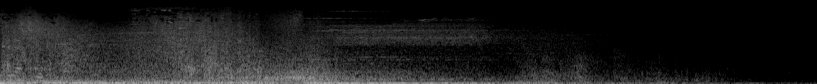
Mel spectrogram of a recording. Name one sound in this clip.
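A victory fanfare swells and fades out.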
